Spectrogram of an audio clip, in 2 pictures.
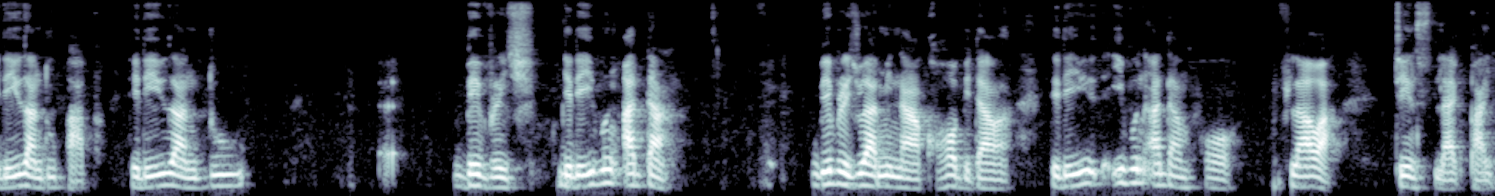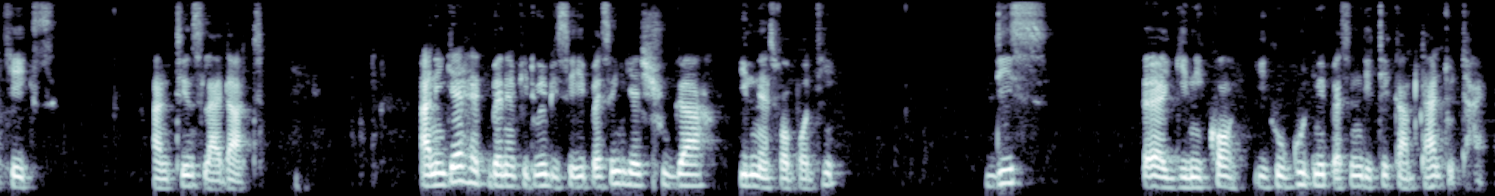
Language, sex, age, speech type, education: Nigerian Pidgin, male, 30-45, spontaneous, tertiary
